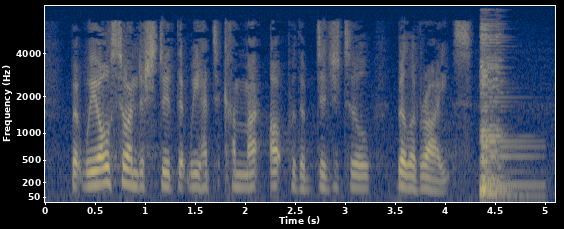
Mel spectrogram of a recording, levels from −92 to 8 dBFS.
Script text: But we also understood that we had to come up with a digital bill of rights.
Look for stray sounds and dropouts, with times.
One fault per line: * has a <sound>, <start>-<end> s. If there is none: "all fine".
* has a thud, 4.3-5.0 s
